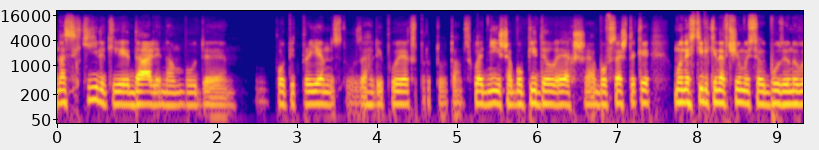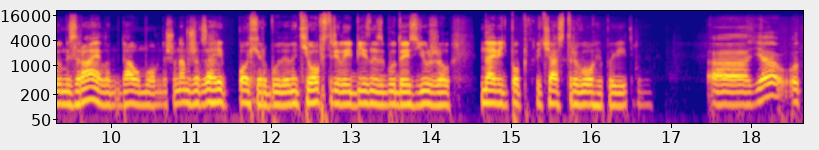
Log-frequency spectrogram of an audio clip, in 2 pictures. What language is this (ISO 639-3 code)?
ukr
